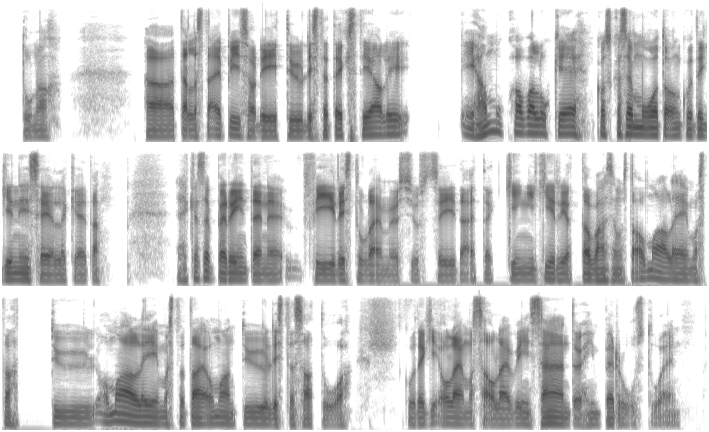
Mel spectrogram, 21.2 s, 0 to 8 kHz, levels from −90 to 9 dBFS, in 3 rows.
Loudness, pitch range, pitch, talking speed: -25 LUFS, 85-100 Hz, 90 Hz, 110 wpm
